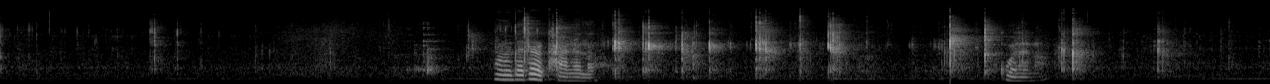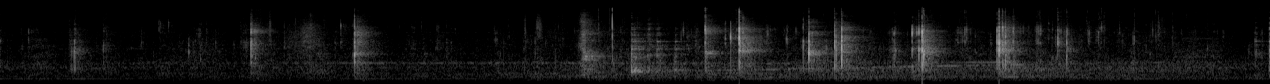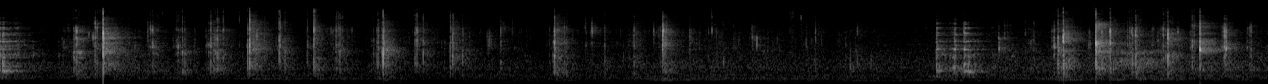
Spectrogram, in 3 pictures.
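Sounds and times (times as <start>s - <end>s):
dog crunching dry kibble: 0.0s - 2.8s, 3.9s - 34.2s, 34.8s - 38.0s.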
